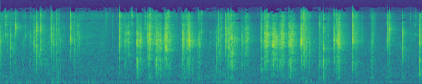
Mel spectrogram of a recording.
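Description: Green plastic utensil tapping and scraping in a plastic canning funnel set on a glass mason jar, pushing chicken and mushroom pieces down into the jar: a run of irregular short clicks and scrapes.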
